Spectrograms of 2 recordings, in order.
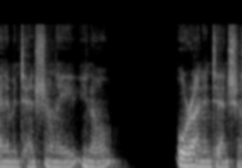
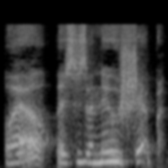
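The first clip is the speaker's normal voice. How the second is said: put-on fond old Southerner giving advice, pitched up; Southern McCoy; 10 semitones higher, 5 dB louder than usual. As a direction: counsel the youngster in a high Southern accent. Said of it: "while McCoy says".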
